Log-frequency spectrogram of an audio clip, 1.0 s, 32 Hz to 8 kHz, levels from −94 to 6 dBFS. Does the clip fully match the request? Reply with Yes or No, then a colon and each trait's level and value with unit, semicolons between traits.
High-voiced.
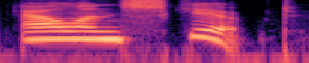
Yes: very high, 260 Hz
